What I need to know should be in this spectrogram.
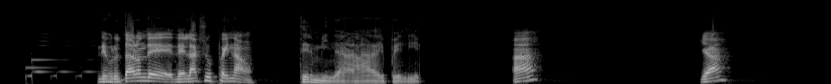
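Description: A young man speaks with animation into a close microphone, in short bursts.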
